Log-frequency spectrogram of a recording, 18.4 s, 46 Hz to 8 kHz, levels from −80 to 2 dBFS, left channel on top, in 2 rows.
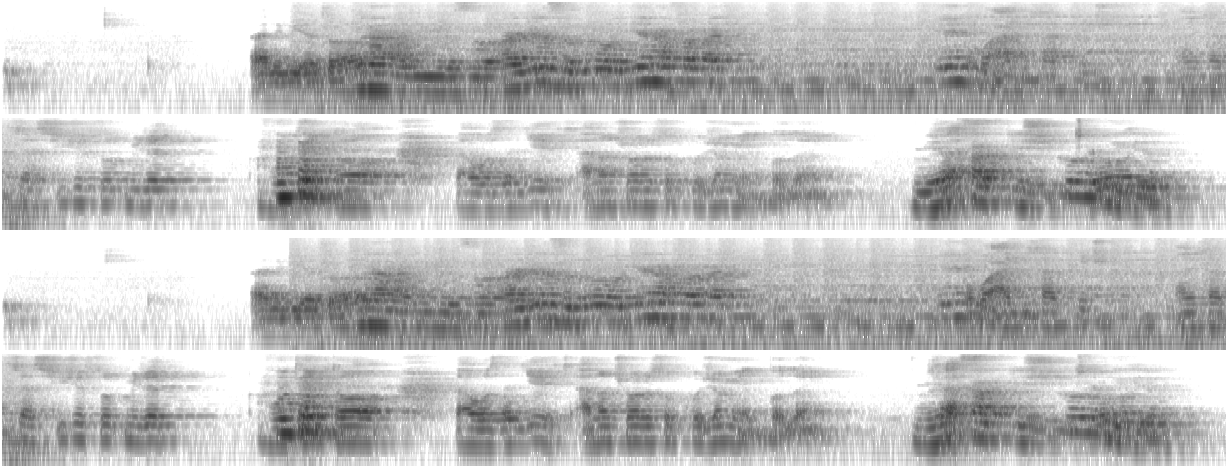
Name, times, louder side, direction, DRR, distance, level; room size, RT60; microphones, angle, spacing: voice 1, 1.9-2.7 16.8-17.9, left 2 dB, 35° left, 3 dB, 0.5 m, -30 dB
Guitar, 2.1-9.3, right 1 dB, 80° right, 0.9 m, -41 dB
sound 1, 2.5-8.6, equal, 15° left, 1.2 m, -46 dB
voice 2, 2.6-5.6 7.0-7.5 11.1-11.5 12.1-12.3 16.0-17.9, left 2 dB, 85° left, -5 dB, 1.3 m, -28 dB
voice 3, 7.2-8.3 8.8-10.4 11.2-12.0 12.6-15.3 16.1-16.4, right 6 dB, 55° right, 2 dB, 0.3 m, -33 dB
4.1 x 3.6 x 3.6 m, 0.99 s
head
